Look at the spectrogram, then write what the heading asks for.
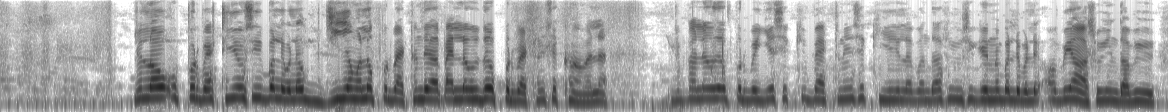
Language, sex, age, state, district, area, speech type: Dogri, male, 18-30, Jammu and Kashmir, Kathua, rural, spontaneous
